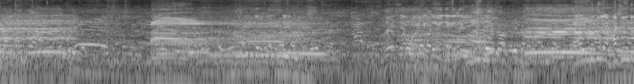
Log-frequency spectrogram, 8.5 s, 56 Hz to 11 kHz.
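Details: Sahiwal bull calves at a busy Dhaka livestock market in Bangladesh, 28 November: repeated low, drawn-out moos, some rising and falling, amid continuous voices and crowd noise.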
